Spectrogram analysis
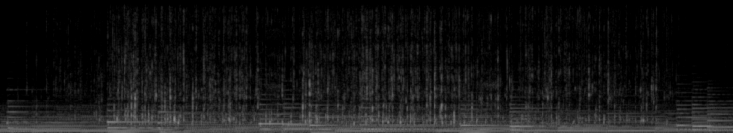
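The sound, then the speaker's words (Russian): Water is sprayed from a spray bottle into a large plastic bucket held above a DJ table, a steady, continuous bubbling, splashing stream for about ten seconds, mixed with sustained droning musical tones whose chords shift every few seconds. No one speaks. “Она подняла большое пластиковое ведро над столом диджейским и заливает туда из пульверизатора мелкодисперсный, значит, пыль из воды.”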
